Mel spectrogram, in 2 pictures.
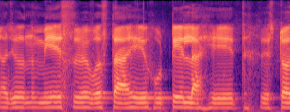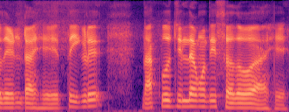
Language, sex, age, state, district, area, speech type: Marathi, male, 18-30, Maharashtra, Nagpur, urban, spontaneous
